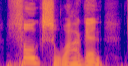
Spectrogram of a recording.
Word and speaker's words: Volkswagen: 首先看一下大众哈 ,VW, 它的全称呢是 Volkswagen, 因为在德语里面这个 Volks, 啊注意一下这个 V, 啊它的发音呢是 F 音哈 ,Volkswagen, 它表示人民的意思 ,people,Wagen 呢是车 ,Volkswagen 这个词德语呢翻译成英语呢是 people's car, 翻译成中文呢是大众。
